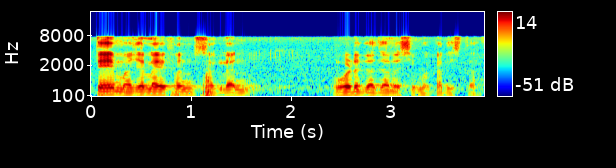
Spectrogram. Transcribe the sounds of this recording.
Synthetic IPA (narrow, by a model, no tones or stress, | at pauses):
t̪emad͡ʑʱjalajfənsəɡɭjan | ʋəɽɡəd͡zaləɕiːm̤akad̪ist̪a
